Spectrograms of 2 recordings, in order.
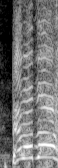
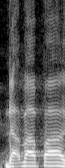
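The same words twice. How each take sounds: First: It sounds annoyed, with rising pitch. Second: It sounds calm and sincere.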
